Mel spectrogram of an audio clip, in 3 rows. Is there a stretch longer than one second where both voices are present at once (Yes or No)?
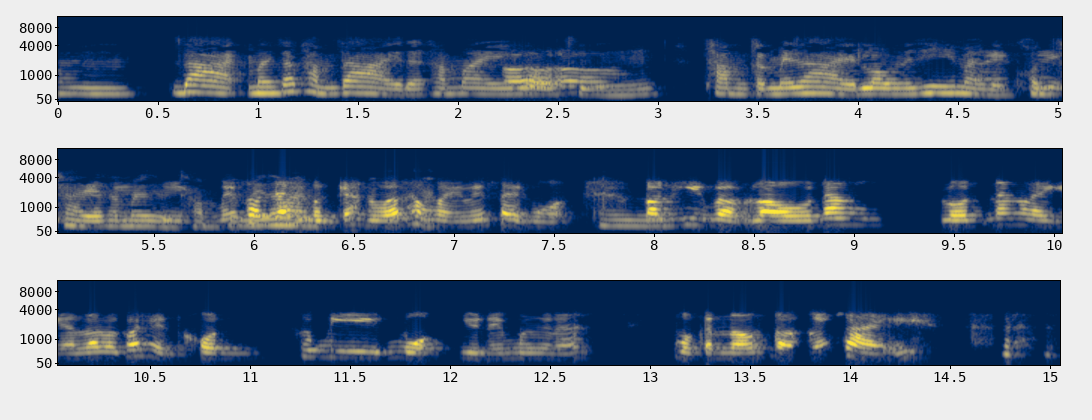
Yes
